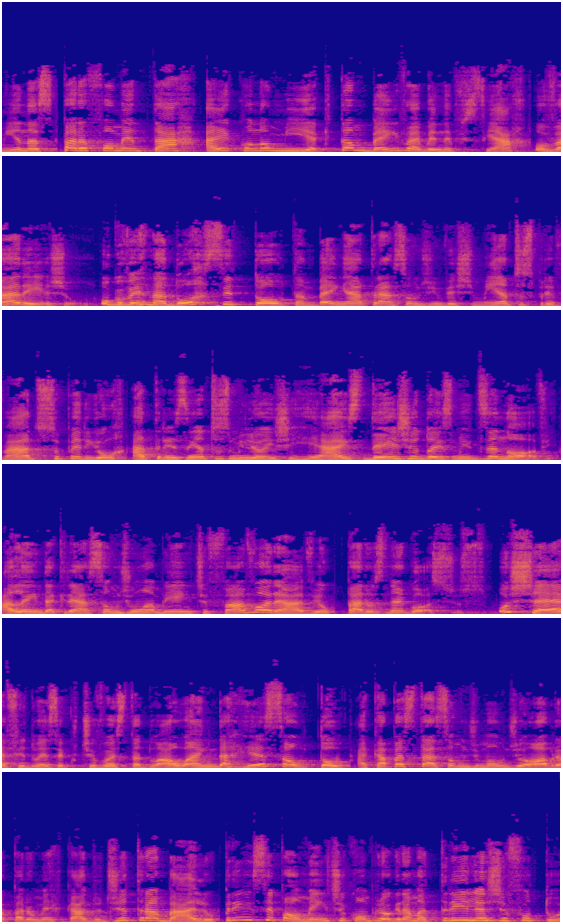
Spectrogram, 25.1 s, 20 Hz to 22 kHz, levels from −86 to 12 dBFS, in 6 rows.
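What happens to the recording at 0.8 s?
Nothing goes wrong at 0.8 s; the audio plays through that moment intact, with no dropout, click, glitch or other technical fault.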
